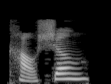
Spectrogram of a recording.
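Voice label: "考生", Mandarin Chinese; hsk; chinese-flashcards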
